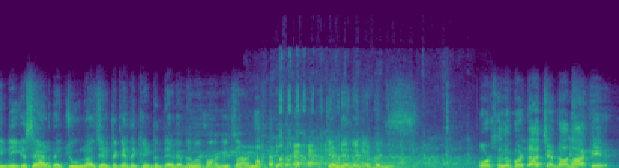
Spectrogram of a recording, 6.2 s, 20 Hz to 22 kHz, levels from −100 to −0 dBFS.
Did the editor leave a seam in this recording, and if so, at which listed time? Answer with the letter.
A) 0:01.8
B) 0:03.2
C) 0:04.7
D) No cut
C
